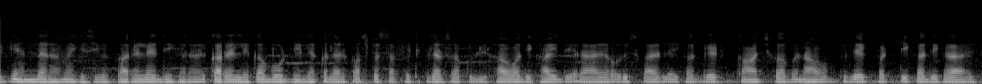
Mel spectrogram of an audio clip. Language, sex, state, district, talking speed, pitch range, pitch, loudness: Hindi, male, Bihar, Samastipur, 250 wpm, 105-110 Hz, 110 Hz, -28 LUFS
